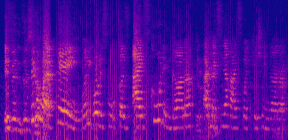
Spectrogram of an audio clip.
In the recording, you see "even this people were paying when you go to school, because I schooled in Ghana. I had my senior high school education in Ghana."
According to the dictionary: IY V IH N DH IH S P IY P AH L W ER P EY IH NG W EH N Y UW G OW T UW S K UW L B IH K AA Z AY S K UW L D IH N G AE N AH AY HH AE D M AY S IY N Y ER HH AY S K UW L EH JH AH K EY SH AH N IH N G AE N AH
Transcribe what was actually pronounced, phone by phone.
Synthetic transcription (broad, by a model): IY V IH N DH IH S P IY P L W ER P EY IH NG W EH N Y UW G OW T UW S K UW L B K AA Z AY S K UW L IH N G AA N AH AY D M AY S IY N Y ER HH AY S K UW L EH JH AH K EY SH AH N IH N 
